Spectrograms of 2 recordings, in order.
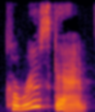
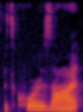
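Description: First: Coruscant said as "KER-us-kan", sloppy r and dropped final t; child's mispronunciation. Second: Coruscant said clearly as "KOR-us-kahnt" with the final t; correct pronunciation. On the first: Young actor flubbing the planet name, Coruscant as "ker-us-kan". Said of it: "he called it Coruscant". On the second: Director coaching the boy, Coruscant as "KOR-us-kahnt". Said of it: "George went over there and he was like". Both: Retold or imitated.

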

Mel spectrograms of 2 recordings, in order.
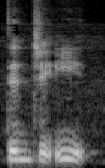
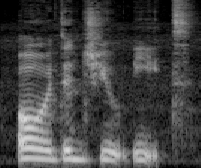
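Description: First: "Did you eat?" run together quickly; squished together. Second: Slow, spelled-out Oh, did you eat; slow demo. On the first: Showing how Midwesterners squash it. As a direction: blur "Did you eat?" into one word. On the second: Demonstrating the full phrase slowly. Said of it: "it was like". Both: Shown as a demonstration.

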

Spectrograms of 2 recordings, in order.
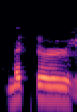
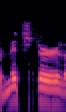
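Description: First: "Michter's" said as MICK-ters; hard K pronunciation. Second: "Michter's" said as MITCH-ters; CH pronunciation. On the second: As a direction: say "Michter's" with a CH as in "itch". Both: Shown as a demonstration. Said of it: "not exactly sure of pronunciation".

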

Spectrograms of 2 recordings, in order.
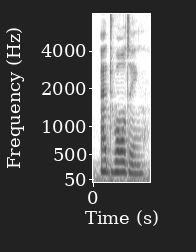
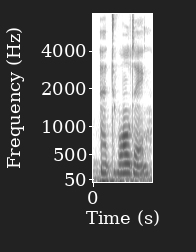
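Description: First: Said in the usual way. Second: Thoughtful echo. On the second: A narrator's reading. Host echoes the traveller's village, softly thoughtful. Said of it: "he echoed thoughtfully".

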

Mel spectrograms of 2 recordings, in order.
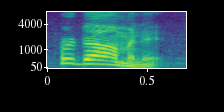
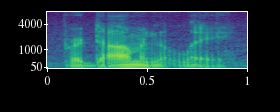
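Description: First: Predominant said high with a falling end; word demo. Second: Predominantly said low and soft with a falling end; word demo. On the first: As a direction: lift the pitch on Predominant and let it fall. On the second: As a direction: drop the voice on Predominantly. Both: Shown as a demonstration. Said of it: "it could be the word predominant".

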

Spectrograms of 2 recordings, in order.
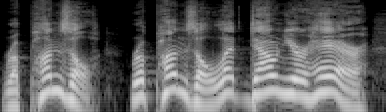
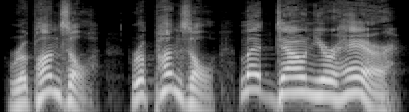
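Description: First: Higher, calling out to her above; calling up the tower. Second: Calling up the tower. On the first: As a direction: call her name up to the tower window. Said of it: "when the prince called out". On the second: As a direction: call her name up to the tower window, stretching it. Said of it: "called out". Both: A narrator's reading.

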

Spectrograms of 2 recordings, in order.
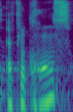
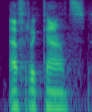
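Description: First: South African attempt slipping into French; soft, questioning French-tinged pronunciation; French-sounding accent. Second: Said in the usual way. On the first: Shown as a demonstration. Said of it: "it gets French sometimes". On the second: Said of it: "What's that?".

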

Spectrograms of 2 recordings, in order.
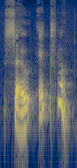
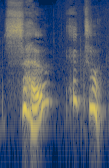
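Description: First: Said in the usual way. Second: Much higher, gushing echo; excited. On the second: Real, not acted. Presenter gushing over the socks, excited echo. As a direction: swoon over it.

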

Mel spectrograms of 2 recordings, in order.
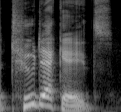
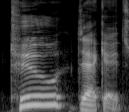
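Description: First: Said in the usual way. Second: "two" drawn out and much higher; emphatic TWO. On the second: Real, not acted. Host underlining how long it took, "two" long and high. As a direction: stretch "two" slowly for emphasis. Repeats phrase to stress its length.

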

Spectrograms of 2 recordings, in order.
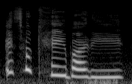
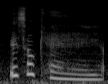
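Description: First: High, sing-song reassurance; soothing a goose. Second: Hushed reassurance. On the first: Calming a goose that feels threatened, high cooing. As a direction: coo it like talking to a pet. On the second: Easing past a nervous goose, soft hush. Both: Real, not acted.

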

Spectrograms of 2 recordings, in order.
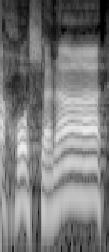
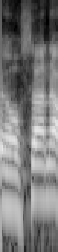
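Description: First: Hosanna said ajosana, with a throaty j before the o; the Hebrew teacher demonstrating, Hosanna with a rasped j onset; Hebrew pronunciation. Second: Said in the usual way. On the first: Retold or imitated. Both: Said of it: "¿Y cómo se dice Hosanna?".

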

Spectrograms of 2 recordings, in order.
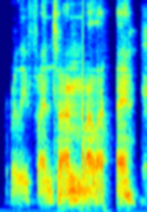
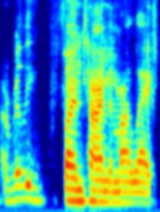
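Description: First: Breathy whispered repeat, no voice at all; a soft whispered aside to herself; whispered echo. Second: Said in the usual way. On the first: Shown as a demonstration. Whispered echo of own line.

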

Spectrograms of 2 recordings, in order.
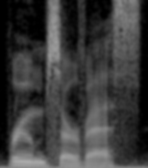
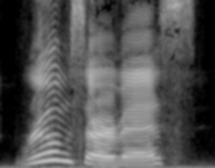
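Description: First: Low, soft and slow; hushed, low-key movie line; understated retold answer. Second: Stretched, questioning "Room service?"; incredulous echo. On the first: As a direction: drop it quietly after a pause, acting the kid's reply. First take, [name]'s answer. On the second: Retold or imitated. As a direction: repeat "Room service" slowly and louder, as a mock query. Second take, [name] echoes it questioningly.

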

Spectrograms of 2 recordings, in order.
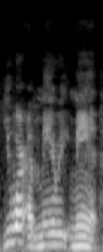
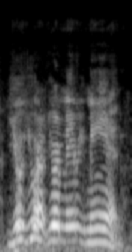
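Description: First: "are" pressed down in a flat, firm repeat; firm, settled reproach; stress on are. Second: Higher, worked-up reproach; rising indignation; scolding. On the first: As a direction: land hard on "are". Repeats scolding line. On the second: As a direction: call him out. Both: Acted.

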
